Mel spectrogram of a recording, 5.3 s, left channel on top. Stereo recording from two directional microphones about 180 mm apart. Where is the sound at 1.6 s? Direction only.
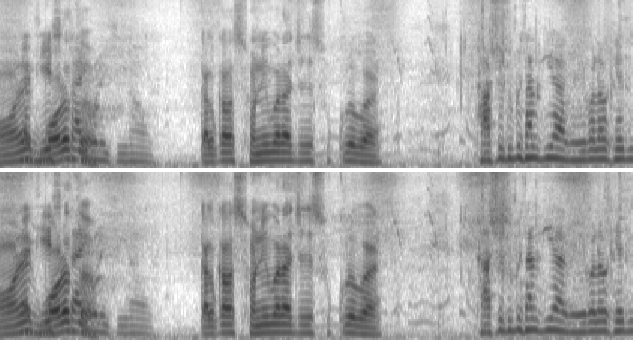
10° left (ahead or behind).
